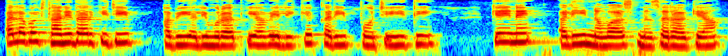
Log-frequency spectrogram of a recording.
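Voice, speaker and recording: A woman reads a crime story as a voice-over narrator, steady and measured. Her voice is high-pitched with a soft, mellow tone.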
